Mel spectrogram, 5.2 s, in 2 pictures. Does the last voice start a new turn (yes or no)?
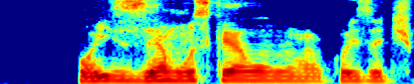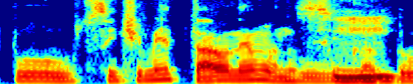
yes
